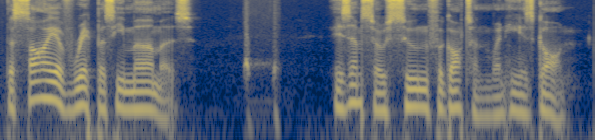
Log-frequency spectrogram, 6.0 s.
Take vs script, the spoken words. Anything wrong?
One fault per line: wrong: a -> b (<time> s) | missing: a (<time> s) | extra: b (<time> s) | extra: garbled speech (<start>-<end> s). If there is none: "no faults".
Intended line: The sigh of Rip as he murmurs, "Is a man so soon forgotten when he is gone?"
missing: man (3.6 s)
